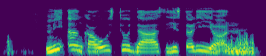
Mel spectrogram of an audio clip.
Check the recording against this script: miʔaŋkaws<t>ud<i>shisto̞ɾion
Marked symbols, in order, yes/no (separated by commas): yes, no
